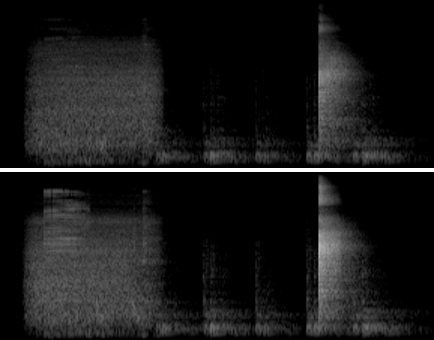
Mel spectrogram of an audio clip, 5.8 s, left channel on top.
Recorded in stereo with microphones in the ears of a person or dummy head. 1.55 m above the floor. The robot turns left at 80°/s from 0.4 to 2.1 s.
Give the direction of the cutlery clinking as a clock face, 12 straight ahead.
2 o'clock.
